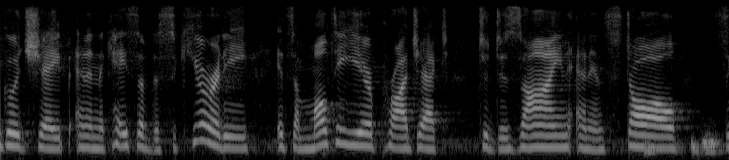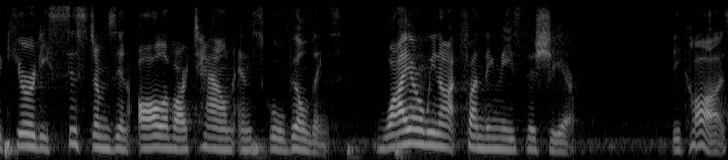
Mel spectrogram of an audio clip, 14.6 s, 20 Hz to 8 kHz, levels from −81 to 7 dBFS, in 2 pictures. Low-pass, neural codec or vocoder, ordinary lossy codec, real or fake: 7.2 kHz; none; Opus, 24 kbps; real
